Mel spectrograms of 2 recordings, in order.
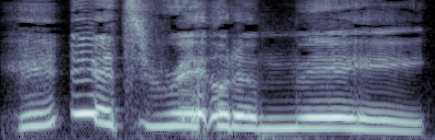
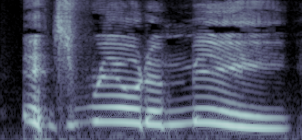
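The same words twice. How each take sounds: First: Slow, loud, lower wail of a true believer; mock devoted fan. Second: Said in the usual way. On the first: Shown as a demonstration. Mock wrestling fan insisting it is real, slow and loud. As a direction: drag it out like a crushed fan. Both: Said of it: "The shit is fake".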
